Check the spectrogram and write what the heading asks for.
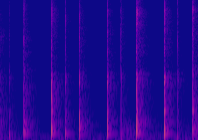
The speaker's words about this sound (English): And then the next time you say that sentence, you're clapping the rhythm of dragon. So now you're going, I went to see bear. And then you're clapping bear. bear, bear, bear.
